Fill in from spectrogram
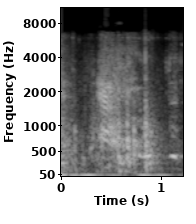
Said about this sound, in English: It should not take long unless these boards are spiked to the rafters. Do not believe they are. Madre mía, the noise of that nail coming out will wake the whole town.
